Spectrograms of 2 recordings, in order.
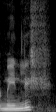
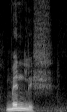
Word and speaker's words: männlich: Whenever there is a double consonant, then the vowel will be shortened. Okay. So it's not männlich, but it is männlich.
